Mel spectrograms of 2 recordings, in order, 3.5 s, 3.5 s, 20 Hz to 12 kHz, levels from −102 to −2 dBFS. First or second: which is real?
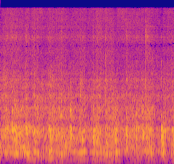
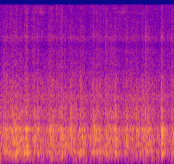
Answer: second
